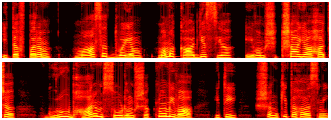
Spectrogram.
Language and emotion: Sanskrit, fearful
